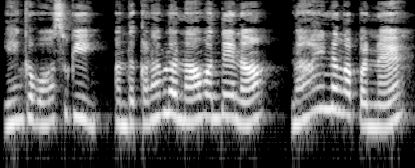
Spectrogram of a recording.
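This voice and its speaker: A woman voicing a gentle young husband who soothes and teases his wife in a village family drama. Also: on the high side, brisk, close to an everyday voice. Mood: soothing. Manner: soothing, teasing. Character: gentle reassuring young husband, loving and playful.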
